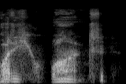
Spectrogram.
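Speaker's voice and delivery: threatening, hostile goblin voice. Narrator voices a hobgoblin levelling its blade at a player; hostile hobgoblin voice. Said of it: "a hobgoblin shoots out".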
